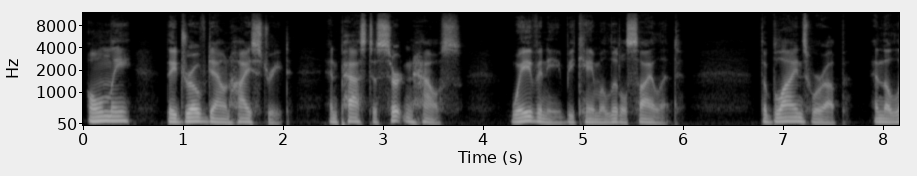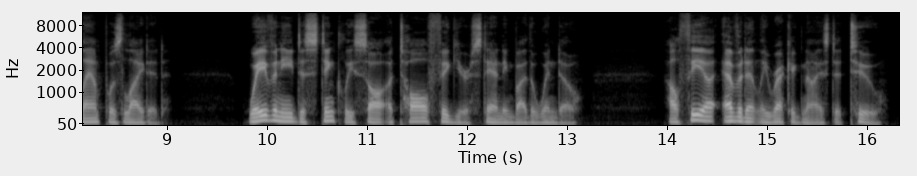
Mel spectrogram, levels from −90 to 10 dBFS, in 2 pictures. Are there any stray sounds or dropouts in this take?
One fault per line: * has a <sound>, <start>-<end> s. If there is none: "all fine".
all fine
